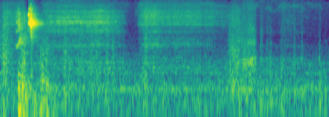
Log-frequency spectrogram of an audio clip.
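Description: Quiet room tone with faint rustling as a person shifts position in an empty bathtub.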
